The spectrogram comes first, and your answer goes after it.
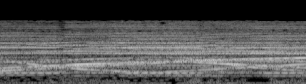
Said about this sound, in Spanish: El de las sirenas de los vehículos ante el Parque de Bomberos de la Montaña, que han recordado así a Eloy Palacio, el compañero fallecido en Oviedo.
